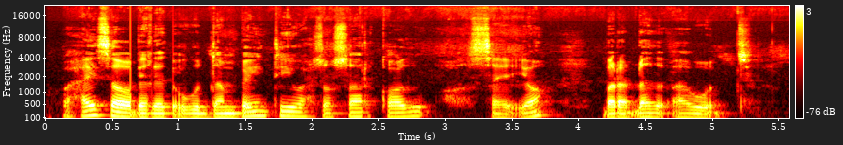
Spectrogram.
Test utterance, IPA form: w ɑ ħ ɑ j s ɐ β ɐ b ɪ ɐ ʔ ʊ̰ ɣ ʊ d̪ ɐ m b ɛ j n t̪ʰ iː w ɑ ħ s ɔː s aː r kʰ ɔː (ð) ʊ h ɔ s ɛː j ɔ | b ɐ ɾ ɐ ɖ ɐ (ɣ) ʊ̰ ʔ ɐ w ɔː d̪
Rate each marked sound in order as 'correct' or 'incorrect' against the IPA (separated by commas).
correct, incorrect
